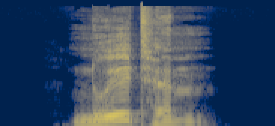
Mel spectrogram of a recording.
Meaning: strong dative masculine/neuter singular of nullte
- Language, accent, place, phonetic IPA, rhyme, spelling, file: German, Germany, Berlin, [ˈnʊltəm], -ʊltəm, nulltem, De-nulltem.ogg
